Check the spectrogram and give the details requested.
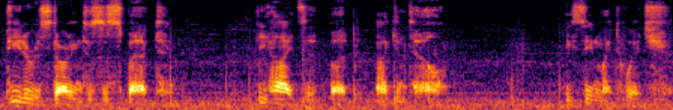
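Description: Deep, hushed troubled scientist. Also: male voice, in a whisper, low-quality recording. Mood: secretive worry. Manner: hushed, slow, brooding. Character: secretive, troubled ailing male scientist. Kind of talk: video game voice acting.

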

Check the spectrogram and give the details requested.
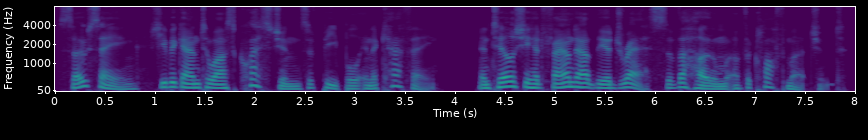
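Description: A male audiobook narrator tells a story in measured, articulate phrases. His delivery is expressive, and the close-mic recording is dry. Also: medium pitch, no room sound.

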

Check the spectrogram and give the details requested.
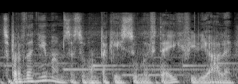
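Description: An actor playing a courteous, old-fashioned middle-aged gentleman suitor in a radio drama, speaking without hurry. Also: very deep voice, big pitch swings, music in the background. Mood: courtly, unhurried. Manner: courtly, unhurried.

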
